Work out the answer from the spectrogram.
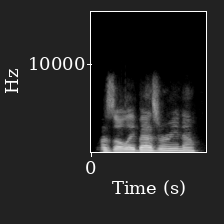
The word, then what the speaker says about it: Bazoli Bazerino: Is that how you pronounce the name? BAZOLI BAZERINO.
